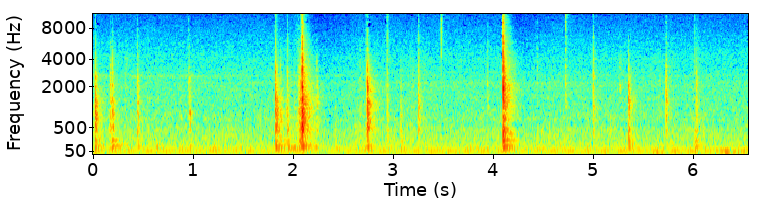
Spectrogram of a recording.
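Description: Small gel polish pots being set down one by one into a clear acrylic drawer organizer: irregular sharp clicks and taps of the pots against the acrylic, with the loudest knocks about two and four seconds in.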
